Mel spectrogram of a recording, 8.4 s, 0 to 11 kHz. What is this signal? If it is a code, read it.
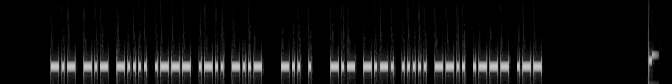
Morse code, heard as a keyed tone, about 36 wpm, 700 Hz. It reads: KK6JLX DE KC5ZJW
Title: USA Callsign DE Callsign 35wpm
